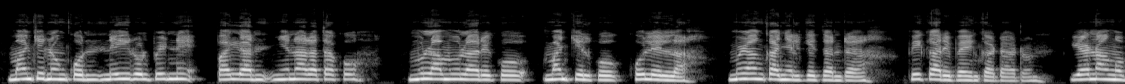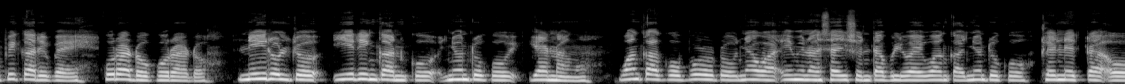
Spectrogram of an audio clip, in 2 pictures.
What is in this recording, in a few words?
Immunisation Ngaanyatjarra, immunisation campaign; Campaign dont assume youre immune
